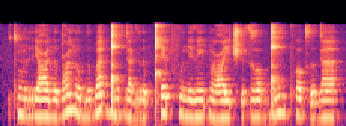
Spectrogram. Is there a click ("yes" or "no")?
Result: yes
